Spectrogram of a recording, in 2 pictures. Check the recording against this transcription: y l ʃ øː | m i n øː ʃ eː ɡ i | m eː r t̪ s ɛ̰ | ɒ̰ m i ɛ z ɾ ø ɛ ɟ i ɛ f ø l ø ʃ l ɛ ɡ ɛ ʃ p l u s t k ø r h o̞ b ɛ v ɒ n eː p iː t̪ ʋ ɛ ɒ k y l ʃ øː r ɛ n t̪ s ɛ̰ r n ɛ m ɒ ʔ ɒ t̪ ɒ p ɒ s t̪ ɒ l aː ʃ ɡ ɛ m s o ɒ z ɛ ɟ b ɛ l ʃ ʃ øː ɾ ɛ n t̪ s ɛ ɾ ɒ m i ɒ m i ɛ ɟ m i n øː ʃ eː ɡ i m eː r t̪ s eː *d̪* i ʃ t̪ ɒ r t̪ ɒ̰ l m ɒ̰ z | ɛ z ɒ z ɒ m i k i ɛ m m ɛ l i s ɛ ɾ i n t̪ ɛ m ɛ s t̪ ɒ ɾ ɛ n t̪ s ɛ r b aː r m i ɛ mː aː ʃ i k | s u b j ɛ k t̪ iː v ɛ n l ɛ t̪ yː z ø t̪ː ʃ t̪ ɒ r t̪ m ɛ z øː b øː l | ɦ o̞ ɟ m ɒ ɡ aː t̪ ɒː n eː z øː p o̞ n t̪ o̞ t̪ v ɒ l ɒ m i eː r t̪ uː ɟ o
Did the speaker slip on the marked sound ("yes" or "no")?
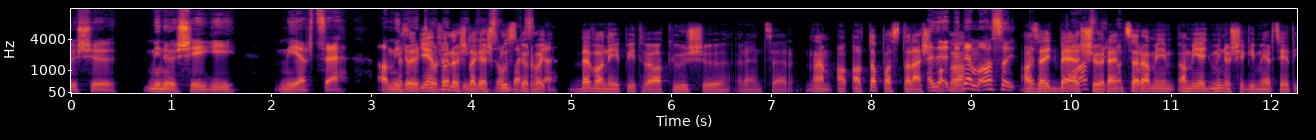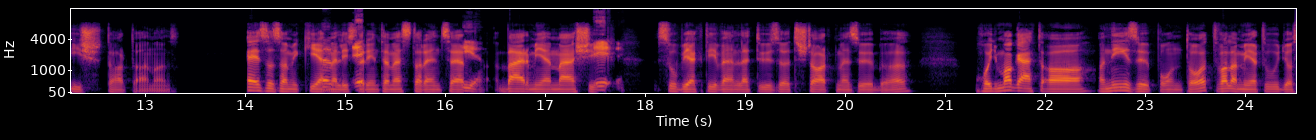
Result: yes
